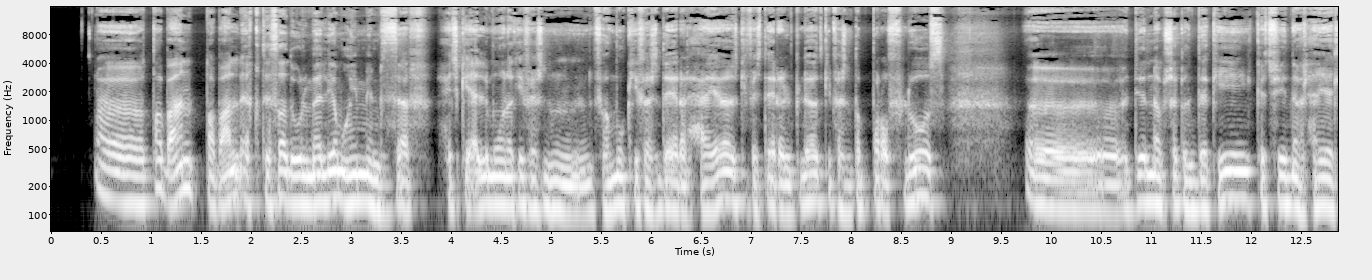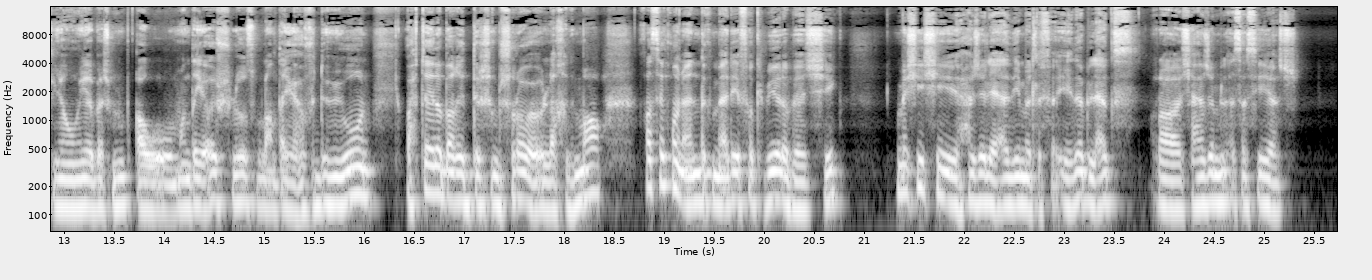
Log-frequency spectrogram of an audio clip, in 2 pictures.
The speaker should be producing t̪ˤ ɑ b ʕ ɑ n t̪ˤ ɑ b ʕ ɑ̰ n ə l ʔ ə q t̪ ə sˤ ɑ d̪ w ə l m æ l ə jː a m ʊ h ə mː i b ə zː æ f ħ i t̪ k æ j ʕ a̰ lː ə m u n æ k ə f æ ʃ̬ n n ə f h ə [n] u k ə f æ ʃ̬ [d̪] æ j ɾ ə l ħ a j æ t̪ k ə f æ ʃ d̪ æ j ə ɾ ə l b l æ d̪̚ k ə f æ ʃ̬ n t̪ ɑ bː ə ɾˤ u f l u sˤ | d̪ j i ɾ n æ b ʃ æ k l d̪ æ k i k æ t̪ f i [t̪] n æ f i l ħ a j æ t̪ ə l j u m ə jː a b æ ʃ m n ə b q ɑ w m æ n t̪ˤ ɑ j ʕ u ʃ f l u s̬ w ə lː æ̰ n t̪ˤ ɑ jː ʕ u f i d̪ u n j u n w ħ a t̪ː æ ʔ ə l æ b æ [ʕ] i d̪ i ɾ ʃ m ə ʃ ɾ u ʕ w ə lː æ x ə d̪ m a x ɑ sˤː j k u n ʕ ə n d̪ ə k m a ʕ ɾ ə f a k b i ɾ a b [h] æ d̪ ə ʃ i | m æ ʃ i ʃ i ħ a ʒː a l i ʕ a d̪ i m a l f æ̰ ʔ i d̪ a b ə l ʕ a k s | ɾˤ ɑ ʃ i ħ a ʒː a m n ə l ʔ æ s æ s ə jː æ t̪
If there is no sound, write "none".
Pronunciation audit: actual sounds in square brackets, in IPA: m, d̪, d̪, ɣ, h

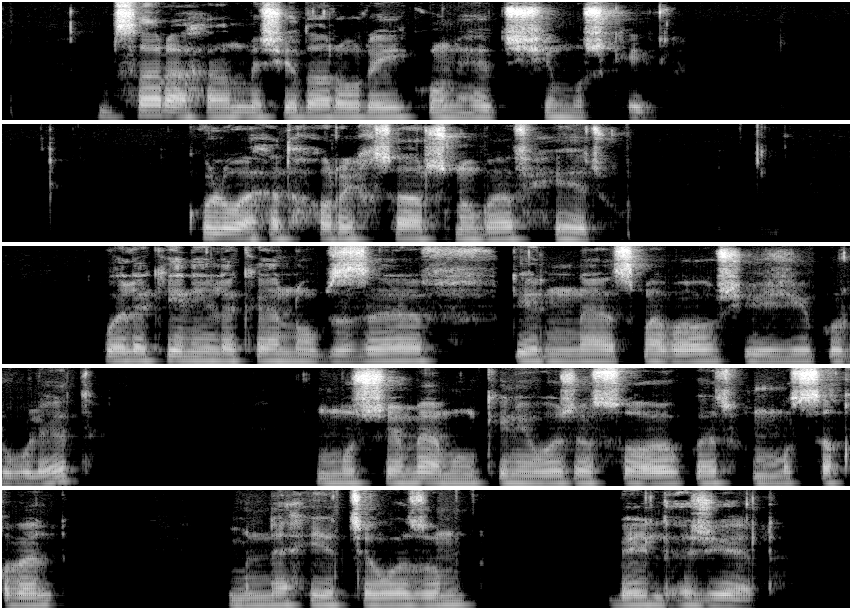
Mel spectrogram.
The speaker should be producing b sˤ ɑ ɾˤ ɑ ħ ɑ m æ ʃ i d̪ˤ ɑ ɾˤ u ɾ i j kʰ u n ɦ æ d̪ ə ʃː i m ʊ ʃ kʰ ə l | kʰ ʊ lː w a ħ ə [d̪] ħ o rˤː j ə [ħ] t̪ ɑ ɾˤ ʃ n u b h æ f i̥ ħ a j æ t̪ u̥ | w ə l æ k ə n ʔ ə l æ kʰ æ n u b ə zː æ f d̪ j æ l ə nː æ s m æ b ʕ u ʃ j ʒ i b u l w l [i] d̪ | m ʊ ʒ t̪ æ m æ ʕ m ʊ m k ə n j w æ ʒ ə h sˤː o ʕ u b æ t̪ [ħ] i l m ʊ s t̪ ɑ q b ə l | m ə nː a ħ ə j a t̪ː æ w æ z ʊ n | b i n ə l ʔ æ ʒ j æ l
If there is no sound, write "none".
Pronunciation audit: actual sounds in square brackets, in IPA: d̪, x, æ, f

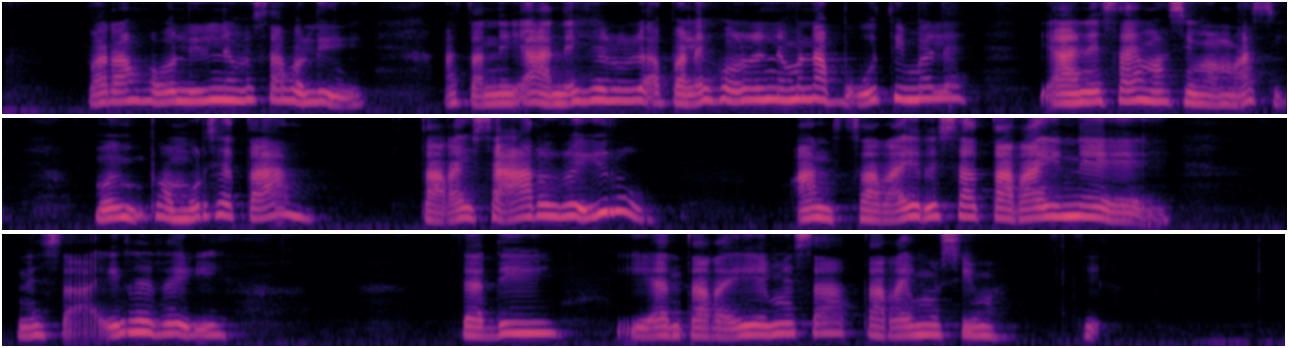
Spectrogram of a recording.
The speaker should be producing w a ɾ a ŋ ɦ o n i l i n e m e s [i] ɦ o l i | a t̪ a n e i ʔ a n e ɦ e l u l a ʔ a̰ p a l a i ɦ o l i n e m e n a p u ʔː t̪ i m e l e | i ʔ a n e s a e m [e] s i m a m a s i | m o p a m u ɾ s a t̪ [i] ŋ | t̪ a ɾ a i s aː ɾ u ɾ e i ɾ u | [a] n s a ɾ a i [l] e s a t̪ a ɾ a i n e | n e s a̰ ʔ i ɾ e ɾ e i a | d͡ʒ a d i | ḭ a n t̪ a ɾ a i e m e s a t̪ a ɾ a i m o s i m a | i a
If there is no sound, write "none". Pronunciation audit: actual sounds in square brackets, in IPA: a, a, a, a, ɾ

